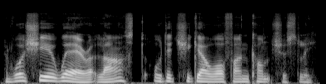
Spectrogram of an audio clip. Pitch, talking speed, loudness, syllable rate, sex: 130 Hz, 220 wpm, -16 LUFS, 5.5 syllables/s, male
